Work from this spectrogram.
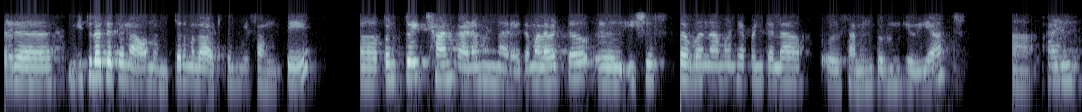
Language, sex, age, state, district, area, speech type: Marathi, female, 60+, Maharashtra, Mumbai Suburban, urban, conversation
